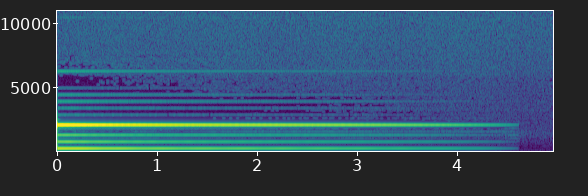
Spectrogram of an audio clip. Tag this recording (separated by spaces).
sample HZ-600 synth Casio 80s preset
